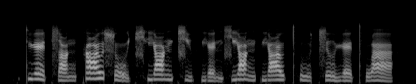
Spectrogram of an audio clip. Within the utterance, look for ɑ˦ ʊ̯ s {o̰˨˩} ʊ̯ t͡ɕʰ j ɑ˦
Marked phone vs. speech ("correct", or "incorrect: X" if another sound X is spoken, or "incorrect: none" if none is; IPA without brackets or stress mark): correct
